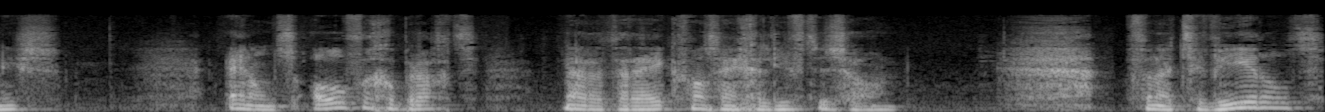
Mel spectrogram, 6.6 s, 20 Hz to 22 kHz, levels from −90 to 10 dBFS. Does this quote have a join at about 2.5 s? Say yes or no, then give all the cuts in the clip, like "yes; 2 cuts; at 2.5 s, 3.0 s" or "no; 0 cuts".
no; 1 cut; at 5.6 s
